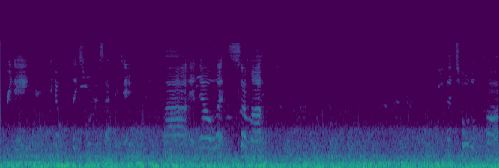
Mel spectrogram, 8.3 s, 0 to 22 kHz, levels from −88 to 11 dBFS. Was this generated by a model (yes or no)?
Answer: yes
